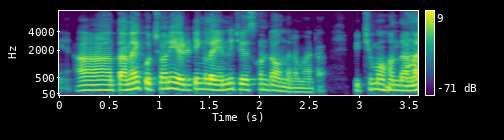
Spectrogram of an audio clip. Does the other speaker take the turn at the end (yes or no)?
no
